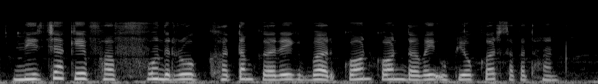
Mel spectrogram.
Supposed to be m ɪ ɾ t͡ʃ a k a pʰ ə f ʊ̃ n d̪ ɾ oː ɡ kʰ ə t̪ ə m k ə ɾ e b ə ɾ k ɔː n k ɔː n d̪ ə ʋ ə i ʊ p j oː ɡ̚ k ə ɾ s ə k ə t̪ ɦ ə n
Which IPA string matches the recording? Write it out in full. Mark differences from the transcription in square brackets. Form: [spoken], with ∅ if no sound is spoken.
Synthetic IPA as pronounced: m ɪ ɾ t͡ʃ a k [e] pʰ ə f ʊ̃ n d̪ ɾ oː ɡ kʰ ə t̪ ə m k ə ɾ e b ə ɾ k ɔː n k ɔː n d̪ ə ʋ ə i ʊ p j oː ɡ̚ k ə ɾ s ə k ə t̪ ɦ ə n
